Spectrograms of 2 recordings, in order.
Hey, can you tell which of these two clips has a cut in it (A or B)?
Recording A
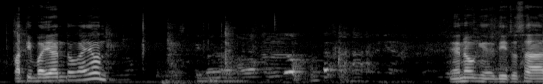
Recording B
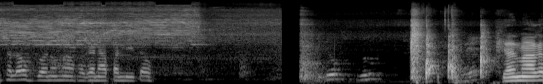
B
